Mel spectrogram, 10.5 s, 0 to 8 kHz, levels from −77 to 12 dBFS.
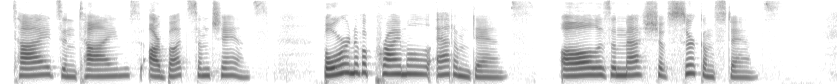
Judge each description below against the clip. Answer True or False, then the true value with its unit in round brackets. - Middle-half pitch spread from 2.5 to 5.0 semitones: True (3.5 semitones)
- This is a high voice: True (215 Hz)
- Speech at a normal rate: False (110 wpm)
